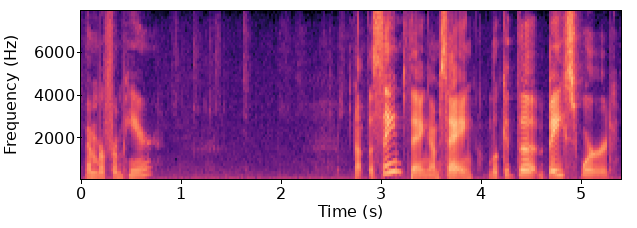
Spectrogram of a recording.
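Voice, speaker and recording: Southern woman teacher, unhurried and patient, quizzing kids on words, bright tone. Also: medium pitch, sing-song, vocal fry, no echo. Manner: slow, patient, asks questions and answers them. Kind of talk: children's literacy lesson.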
